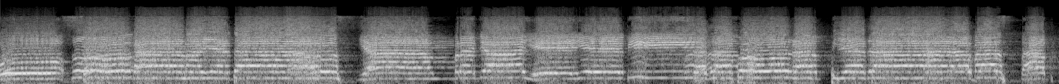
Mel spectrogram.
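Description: Hindu priests chanting Vedic mantras in long held, pitched phrases, broken by brief pauses for breath, the clearest about three and a half and eight seconds in.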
